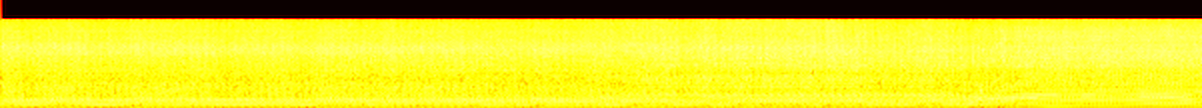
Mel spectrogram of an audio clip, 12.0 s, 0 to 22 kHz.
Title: ZX11 weird engine noise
